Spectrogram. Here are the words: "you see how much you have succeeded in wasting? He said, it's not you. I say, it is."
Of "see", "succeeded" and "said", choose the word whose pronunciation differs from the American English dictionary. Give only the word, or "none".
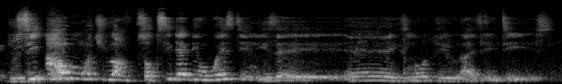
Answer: said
